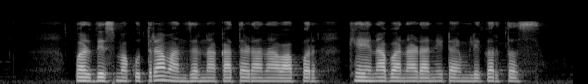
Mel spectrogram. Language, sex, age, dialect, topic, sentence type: Marathi, female, 25-30, Northern Konkan, agriculture, statement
